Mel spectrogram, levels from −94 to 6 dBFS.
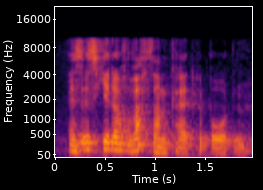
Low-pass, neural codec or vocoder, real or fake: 9.9 kHz; vocoder, 22.05 kHz, 80 mel bands, WaveNeXt; fake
